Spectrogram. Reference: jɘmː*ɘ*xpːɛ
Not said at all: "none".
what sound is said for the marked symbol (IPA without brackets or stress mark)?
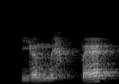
e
